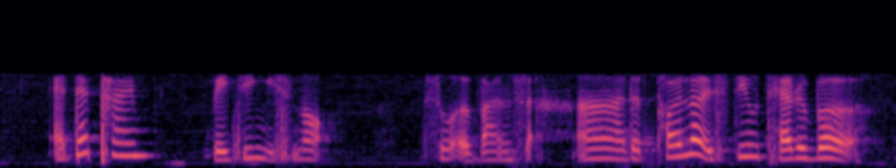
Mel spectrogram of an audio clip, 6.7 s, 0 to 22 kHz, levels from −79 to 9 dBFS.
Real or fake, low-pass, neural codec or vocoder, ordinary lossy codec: real; 3.6 kHz; none; none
